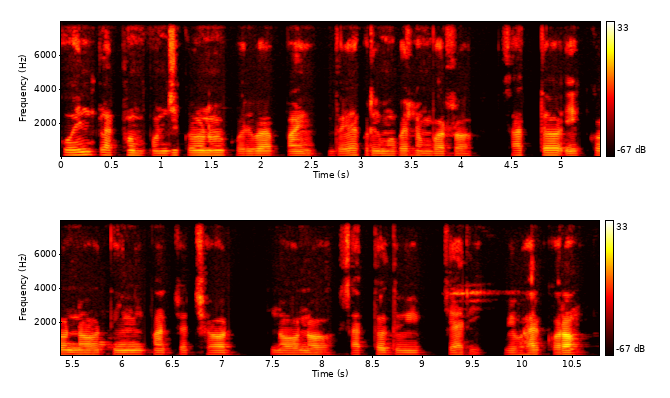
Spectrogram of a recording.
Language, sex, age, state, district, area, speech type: Odia, male, 18-30, Odisha, Bargarh, urban, read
